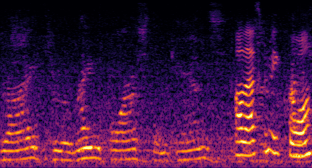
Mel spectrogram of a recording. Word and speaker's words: Cairns: To Cairns. Dang it, I always say it wrong. Cairns.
